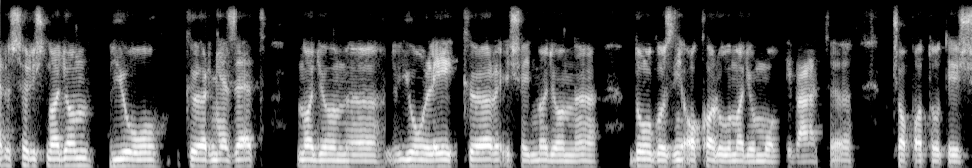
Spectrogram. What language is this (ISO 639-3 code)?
hun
